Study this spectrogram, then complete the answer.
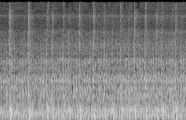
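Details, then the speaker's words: Dirt bike at idle during a pre-purchase inspection, choke on: a fast light rattle over the engine that stops when the clutch lever is pulled in. Normal clutch rattle, not the engine. "You hear it kind of rattling. That's the clutch making noise. That's not like the engine itself."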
